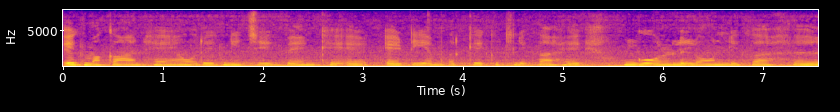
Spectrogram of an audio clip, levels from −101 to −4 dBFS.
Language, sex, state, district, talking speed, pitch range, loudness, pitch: Hindi, female, Bihar, Gopalganj, 145 wpm, 110-115 Hz, -19 LUFS, 110 Hz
